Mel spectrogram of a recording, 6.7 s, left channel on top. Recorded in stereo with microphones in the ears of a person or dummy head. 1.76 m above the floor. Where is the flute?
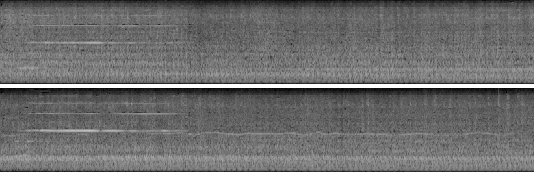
40° right (ahead or behind), 2.5 m.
